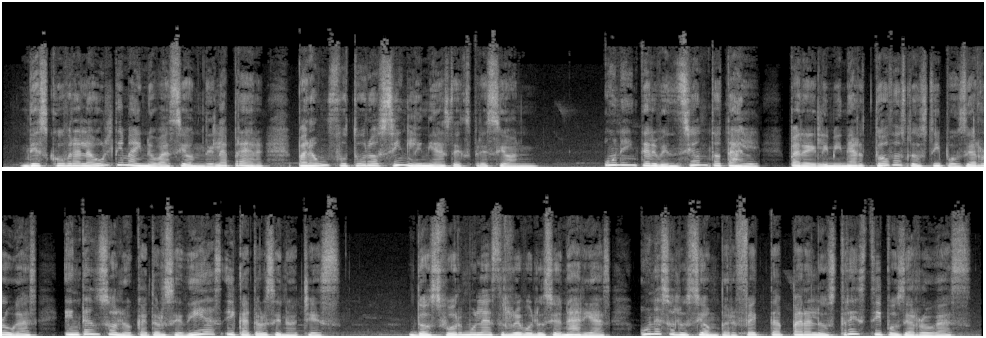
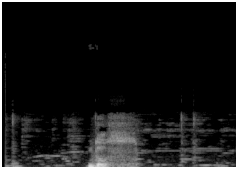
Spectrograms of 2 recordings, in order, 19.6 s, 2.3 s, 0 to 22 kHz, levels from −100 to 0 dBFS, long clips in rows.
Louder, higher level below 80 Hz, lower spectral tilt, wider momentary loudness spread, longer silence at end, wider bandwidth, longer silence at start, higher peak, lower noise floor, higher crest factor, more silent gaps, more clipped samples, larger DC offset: first, -17 LUFS vs -28 LUFS; first, -56 dBFS vs -70 dBFS; about the same, -7 dB/octave vs -8 dB/octave; second, 8 LU vs 26 LU; about the same, 0.2 s vs 0.3 s; first, 16 kHz vs 7.4 kHz; first, 0.2 s vs 0.05 s; first, -2 dBFS vs -8 dBFS; second, -54 dBFS vs -58 dBFS; second, 14 dB vs 24 dB; neither; neither; neither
